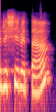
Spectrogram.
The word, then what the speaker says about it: Rishi Rita: my name i know it's a bit tough to pronounce my name with that spelling so it's actually rishi rita so yeah thank you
